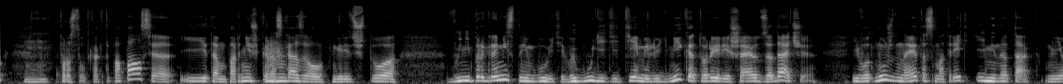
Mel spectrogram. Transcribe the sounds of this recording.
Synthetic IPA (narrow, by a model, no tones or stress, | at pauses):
kpɾost̪əot̪kak̚t̪ə̥pɐpalˠsʲəit̪ampɐrnʲiʂkəɾɐskazɨvəlˠɡəvɐɾʲit̪ʂt̪o | vɨnʲɪpɾəɡɾɐmʲist̪ɨmʲɪbudʲɪtʲɪvɨbudʲɪtʲɪtʲemʲɪlʲʉdʲmʲikɐt̪o̞ɾɨjəɾʲɪʂajʊt̪zɐd̪at͡ɕɪ̰ | ivo̞t̪nuʐnənɐɛt̪əsmɐt̪ɾʲetʲimʲɪnːət̪a̰kmnʲe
